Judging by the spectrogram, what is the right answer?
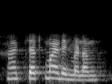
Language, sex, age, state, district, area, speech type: Kannada, female, 30-45, Karnataka, Gulbarga, urban, conversation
